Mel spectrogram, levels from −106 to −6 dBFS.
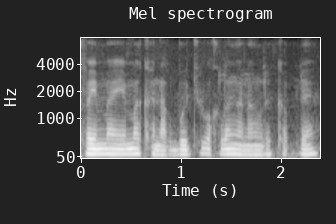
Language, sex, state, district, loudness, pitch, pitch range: Wancho, male, Arunachal Pradesh, Longding, -18 LUFS, 120 Hz, 110-120 Hz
